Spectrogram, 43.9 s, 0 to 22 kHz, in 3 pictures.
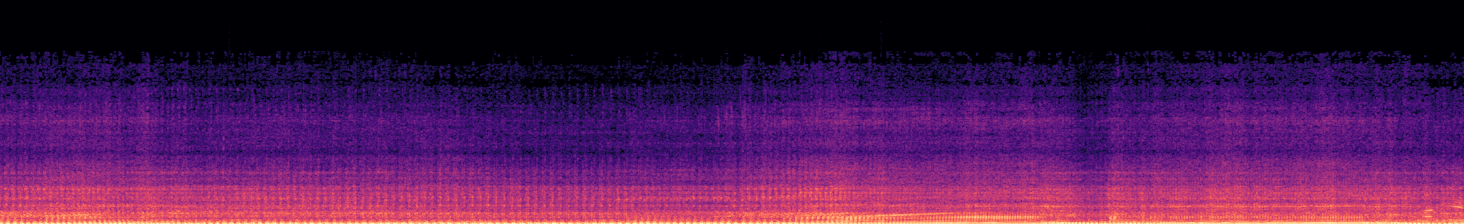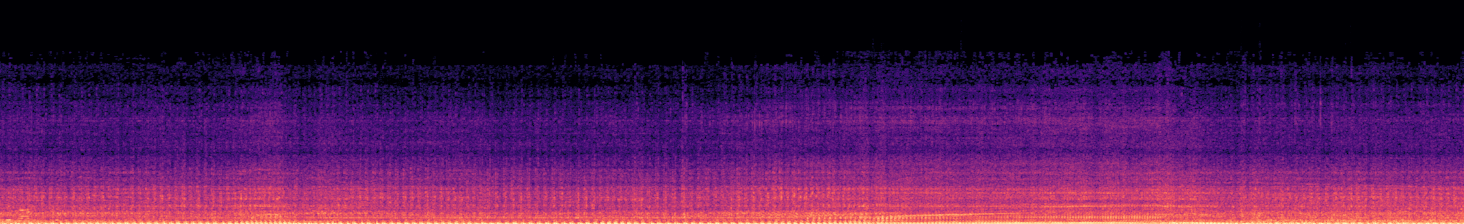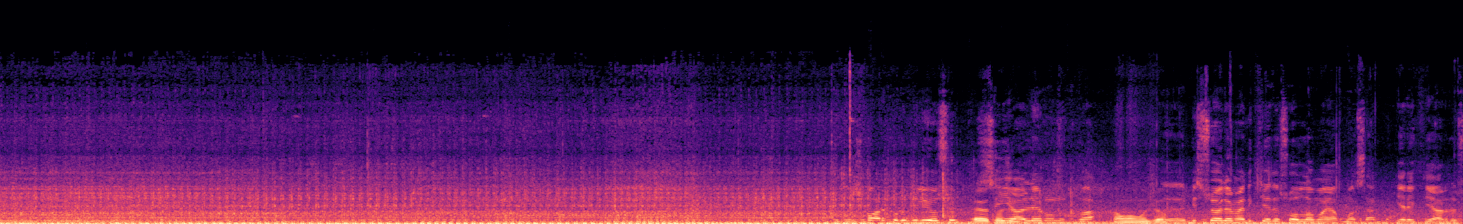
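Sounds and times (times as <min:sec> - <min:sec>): motorcycle engine revving: 0:00.0 - 0:43.9.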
